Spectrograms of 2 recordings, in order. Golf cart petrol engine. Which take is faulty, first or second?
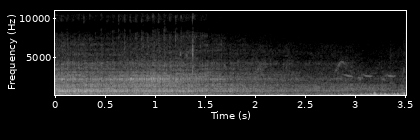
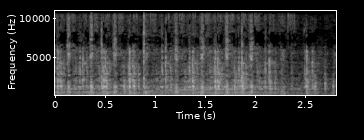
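second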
